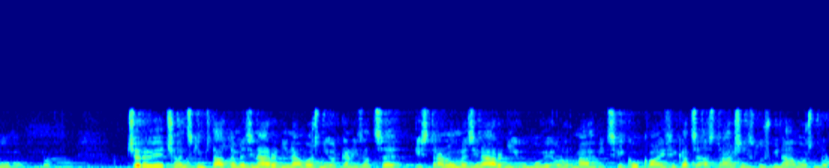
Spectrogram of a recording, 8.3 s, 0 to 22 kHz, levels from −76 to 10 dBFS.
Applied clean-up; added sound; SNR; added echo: none; Wild animals; 12 dB; reverberation time 0.6 s.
